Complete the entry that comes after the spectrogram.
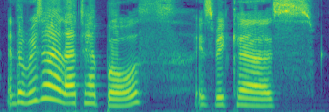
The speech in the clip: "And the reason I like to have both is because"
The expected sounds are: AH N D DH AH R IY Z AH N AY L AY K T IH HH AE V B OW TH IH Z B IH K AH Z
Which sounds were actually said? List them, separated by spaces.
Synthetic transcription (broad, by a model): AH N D DH AH R IY Z AH N AY L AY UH T IH HH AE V B OW TH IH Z B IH K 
